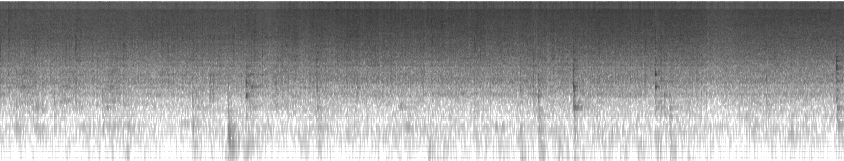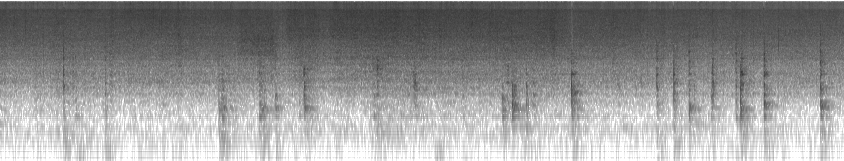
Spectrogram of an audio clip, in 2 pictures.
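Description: Bacon fries in peanut oil in a pan, giving a steady close sizzle with frequent crackles and pops, alone with no talking, for the whole stretch.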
